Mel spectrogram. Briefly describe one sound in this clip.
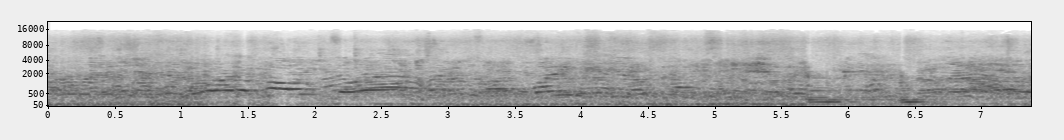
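A live band plays loudly.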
